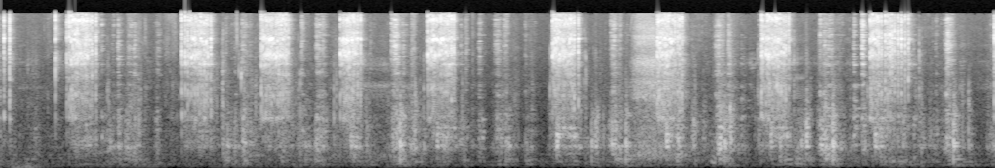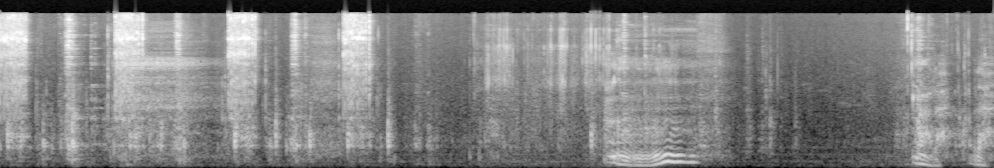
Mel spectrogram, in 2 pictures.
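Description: A brake pipe flaring tool's large screw is tightened down to its stop, giving repeated ratcheting clicks in a steady rhythm, close and fairly loud, with someone speaking French over much of it.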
